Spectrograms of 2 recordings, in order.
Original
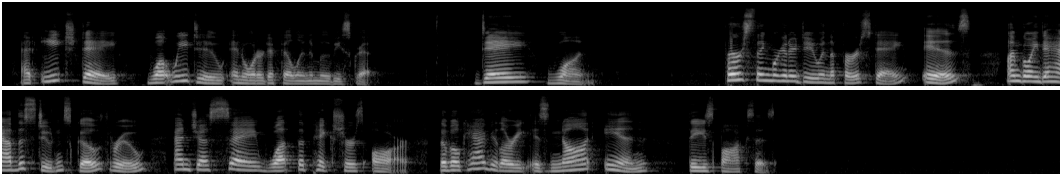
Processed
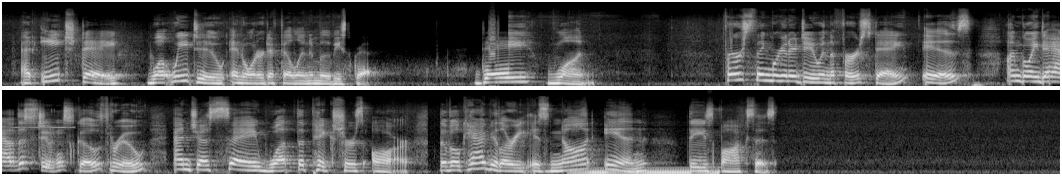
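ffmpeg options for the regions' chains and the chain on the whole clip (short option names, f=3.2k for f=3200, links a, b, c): -filter_complex "[0:a]asettb=1/sr,asplit=3[a][b][c];[a]atrim=end=0.764[d];[b]atrim=start=0.76:end=1.52,asetpts=PTS-STARTPTS,afade=t=in:d=0.004:c=qsin,afade=t=out:st=0.756:d=0.004:c=qsin,lowpass=4.9k,equalizer=f=1.6k:w=2.1:g=6,bandreject=f=60:t=h:w=6,bandreject=f=120:t=h:w=6,bandreject=f=180:t=h:w=6,bandreject=f=240:t=h:w=6,bandreject=f=300:t=h:w=6,bandreject=f=360:t=h:w=6,bandreject=f=420:t=h:w=6,bandreject=f=480:t=h:w=6,bandreject=f=540:t=h:w=6[e];[c]atrim=start=1.516[f];[d][e]acrossfade=d=0.004:c1=hsin:c2=qsin[g];[g][f]acrossfade=d=0.004:c1=qsin:c2=hsin,asettb=1/sr,asplit=3[h][i][j];[h]atrim=end=3.434[k];[i]atrim=start=3.43:end=5.07,asetpts=PTS-STARTPTS,afade=t=in:d=0.004:c=qsin,afade=t=out:st=1.636:d=0.004:c=qsin,lowpass=f=810:t=q:w=2.8,volume=11dB,asoftclip=hard,volume=-11dB[l];[j]atrim=start=5.066[m];[k][l]acrossfade=d=0.004:c1=hsin:c2=qsin[n];[n][m]acrossfade=d=0.004:c1=qsin:c2=hsin,asettb=1/sr,asplit=3[o][p][q];[o]atrim=end=10.474[r];[p]atrim=start=10.47:end=11.31,asetpts=PTS-STARTPTS,afade=t=in:d=0.004:c=qsin,afade=t=out:st=0.836:d=0.004:c=qsin,highpass=450,lowpass=6.1k,aeval=exprs='val(0)+0.00112*sin(2*PI*3500*n/s)':c=same,asplit=2[s][t];[t]adelay=28,volume=-6.5dB[u];[s][u]amix=inputs=2:normalize=0,atrim=end_sample=37044[v];[q]atrim=start=11.306[w];[r][v]acrossfade=d=0.004:c1=hsin:c2=qsin[x];[x][w]acrossfade=d=0.004:c1=qsin:c2=hsin,asettb=1/sr,asplit=3[y][z][aa];[y]atrim=end=16.234[ab];[z]atrim=start=16.23:end=17.75,asetpts=PTS-STARTPTS,afade=t=in:d=0.004:c=qsin,afade=t=out:st=1.516:d=0.004:c=qsin,bandreject=f=3.6k:w=13,adynamicsmooth=sensitivity=7.5:basefreq=5.8k,aeval=exprs='val(0)+0.0126*(sin(2*PI*60*n/s)+sin(2*PI*2*60*n/s)/2+sin(2*PI*3*60*n/s)/3+sin(2*PI*4*60*n/s)/4+sin(2*PI*5*60*n/s)/5)':c=same[ac];[aa]atrim=start=17.746[ad];[ab][ac]acrossfade=d=0.004:c1=hsin:c2=qsin[ae];[ae][ad]acrossfade=d=0.004:c1=qsin:c2=hsin,equalizer=f=125:t=o:w=1:g=8,equalizer=f=250:t=o:w=1:g=-11,equalizer=f=4k:t=o:w=1:g=5,equalizer=f=8k:t=o:w=1:g=11,acrossover=split=580|1800[af][ag][ah];[af]acompressor=threshold=-32dB:ratio=4[ai];[ag]acompressor=threshold=-37dB:ratio=4[aj];[ah]acompressor=threshold=-40dB:ratio=4[ak];[ai][aj][ak]amix=inputs=3:normalize=0,alimiter=level_in=28dB:limit=-1dB:release=50:level=0:latency=1,volume=-1dB"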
